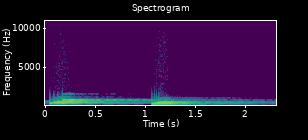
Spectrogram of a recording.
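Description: Two soft synthesized chime notes from an intro jingle, the first at the start and the second about a second in, each ringing and slowly fading.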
